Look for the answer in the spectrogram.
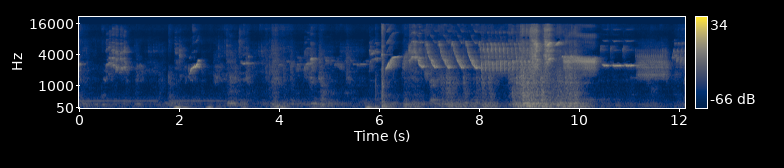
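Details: Portuguese Harlequin canary chicks, indoors: faint scattered chirps at first, then a loud run of rapidly repeated rising notes and a buzzy trill after six seconds, ending in a steady whistled tone.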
